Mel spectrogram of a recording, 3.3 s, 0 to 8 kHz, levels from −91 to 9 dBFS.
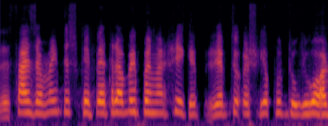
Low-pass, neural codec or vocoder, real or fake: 7.2 kHz; codec, 16 kHz in and 24 kHz out, 0.4 kbps, LongCat-Audio-Codec, four codebook decoder; fake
